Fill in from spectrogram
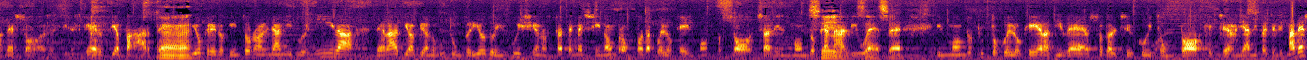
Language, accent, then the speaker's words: Italian; Castelnovo ne' Monti, Emilia-Romagna, Italy; voglio partire dal mio paese da dove vengo, che quindi io sono reggiano, di Castelnuovo Monti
